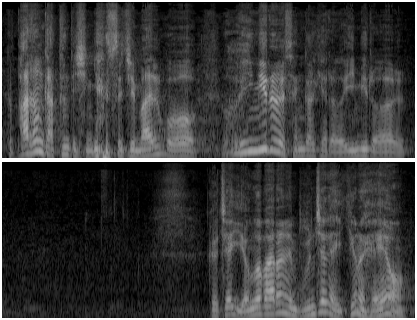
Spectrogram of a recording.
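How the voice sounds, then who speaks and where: A middle-aged man delivers an earnest sermon from a church pulpit. His voice sits high and bright, swinging widely in pitch as he poses rhetorical questions and reads scripture aloud. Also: big pitch swings, normal speed, long pauses, breathy edge. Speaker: pastor. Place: church sanctuary.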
